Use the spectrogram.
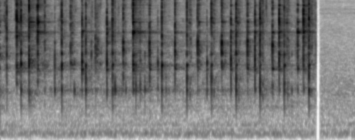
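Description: A spoon clinks rapidly and rhythmically against a bowl while mixing a flour and ghee batter, with dozens of sharp, close taps that stop abruptly near the end.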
